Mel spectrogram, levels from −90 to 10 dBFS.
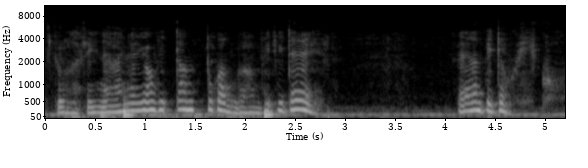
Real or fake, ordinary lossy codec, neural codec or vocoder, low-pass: fake; none; codec, 16 kHz, 16 kbps, FreqCodec, smaller model; 7.2 kHz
